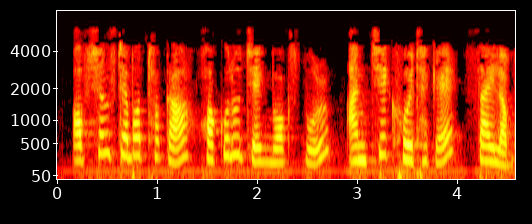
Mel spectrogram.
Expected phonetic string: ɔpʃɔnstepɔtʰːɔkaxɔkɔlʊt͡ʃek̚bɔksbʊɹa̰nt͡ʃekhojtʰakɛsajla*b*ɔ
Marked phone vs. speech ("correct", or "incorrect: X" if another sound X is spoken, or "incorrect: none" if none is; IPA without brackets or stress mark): correct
